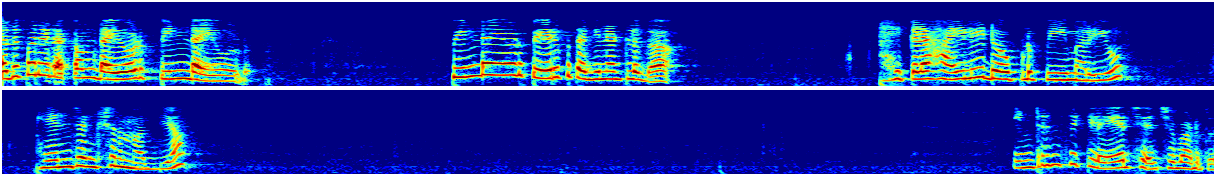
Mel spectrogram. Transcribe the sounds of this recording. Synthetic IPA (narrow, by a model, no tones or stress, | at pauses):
pɐd̪ipɐɾiɾɐkɐmɖɐjoːɖpiɳɖɐjoːɽ | piɳɖɐjoːɽpe̞ːɾukut̪ɐɡːinɐʈluɡaː | ikːɐɽɐɦɐjliːɖoːpɽupiːmɐɾiju | end͡ʒɐŋkʂɐnmɐd̪ʱjɐ | iɳʈɾinsikːleːjɐɾt͡ʃeːɾt͡ʃɐbɐɽut̪un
